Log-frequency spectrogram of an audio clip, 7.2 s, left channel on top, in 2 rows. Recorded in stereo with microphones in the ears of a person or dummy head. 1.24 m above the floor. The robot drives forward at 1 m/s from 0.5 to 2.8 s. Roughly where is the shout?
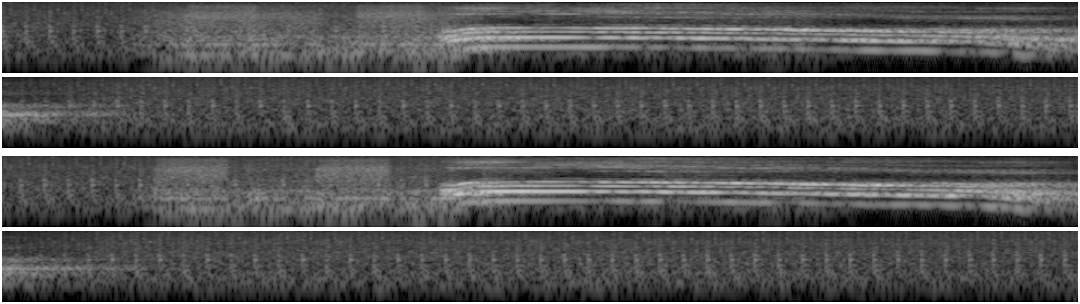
Left.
